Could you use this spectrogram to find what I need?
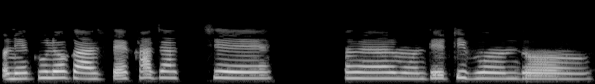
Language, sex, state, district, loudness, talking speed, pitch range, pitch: Bengali, female, West Bengal, Malda, -17 LUFS, 90 wpm, 260-290 Hz, 275 Hz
